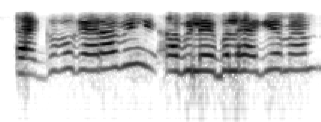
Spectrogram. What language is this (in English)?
Punjabi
